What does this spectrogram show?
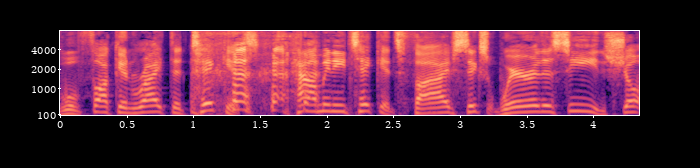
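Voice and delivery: very high, mouthy, smart-aleck tone. Retelling talking back to the man writing him tickets, retelling own smartass retort. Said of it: "I'm I'm being a smartass".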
